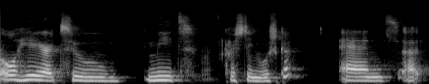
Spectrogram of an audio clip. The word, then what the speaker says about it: Wushke: here to meet christine wushka and am i actually pronouncing your surname right um i i that is correct also yeah no it's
